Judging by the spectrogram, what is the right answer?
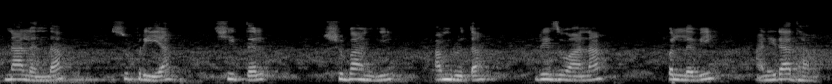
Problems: constant background noise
